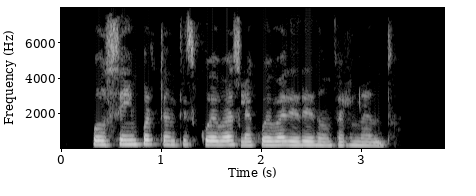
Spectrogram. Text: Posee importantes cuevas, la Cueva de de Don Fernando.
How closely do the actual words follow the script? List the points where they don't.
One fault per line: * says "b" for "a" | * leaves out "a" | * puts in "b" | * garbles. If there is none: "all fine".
all fine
